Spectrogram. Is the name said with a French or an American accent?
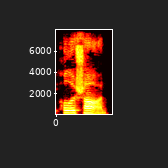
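American. It is said with an American accent.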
